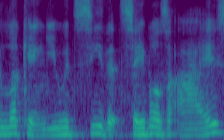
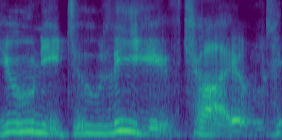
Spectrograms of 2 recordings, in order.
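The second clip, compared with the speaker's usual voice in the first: booming, loud voice amplified like a loudspeaker; 2 semitones higher, 7 dB louder than usual. A voice booms out of the kaiju sleeve at the child: booming amplified voice. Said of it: "It booms out of this kaiju vo- uh, sleeve. Uh, and you hear that voice just amplified".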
